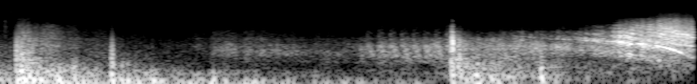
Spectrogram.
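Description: Wartime artillery fires smoke shells: repeated heavy booms and rumbling blasts, some sharp and near, others rolling and distant, over a continuous low battlefield roar.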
